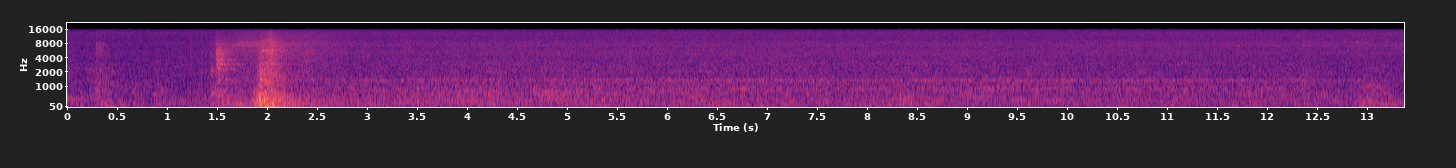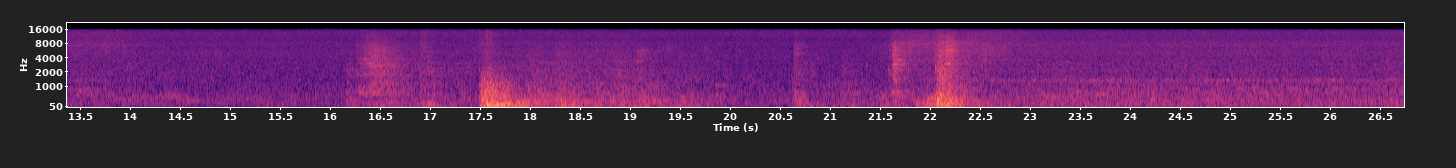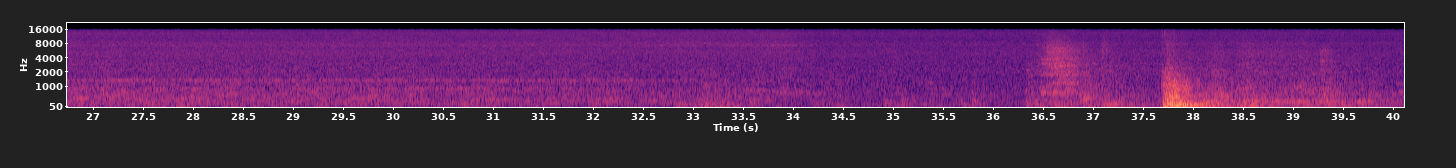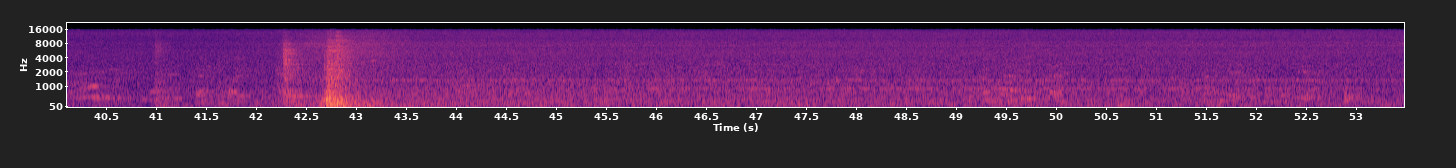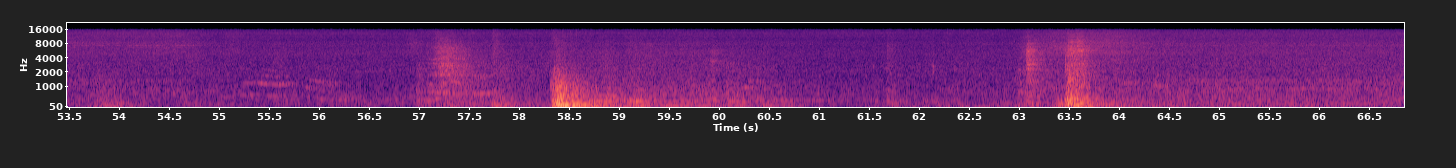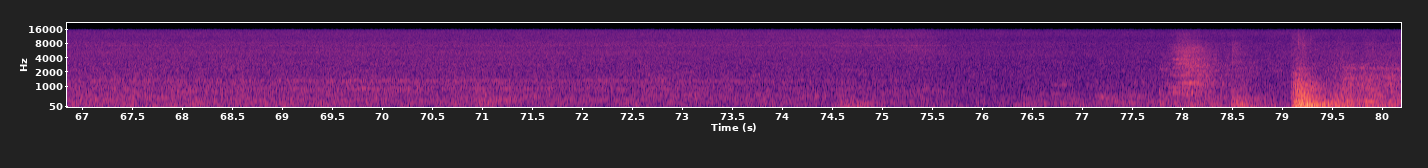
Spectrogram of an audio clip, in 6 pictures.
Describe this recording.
Squeaky iron gate with cascading water background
